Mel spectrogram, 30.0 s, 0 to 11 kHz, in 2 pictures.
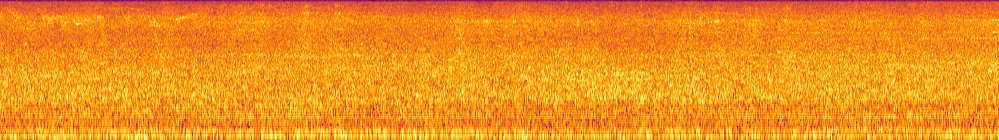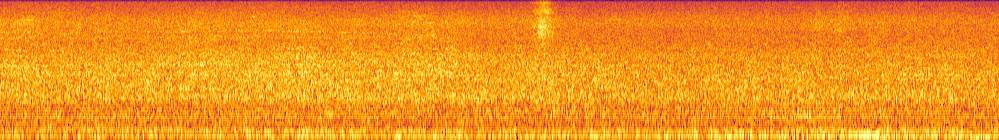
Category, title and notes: Soundscapes > Urban
AMBTraf-Zh6 Skyline, afternoon, highway, avenue, cars pass by, city rumble FILI URPRU
Ambiência. Skyline, tarde, avenida, carros passando, ruído da cidade, motos, urbano. Gravado no Aleixo, Manaus, Amazonas, Amazônia, Brasil. Gravação parte da Sonoteca Uirapuru. Em stereo, gravado com Zoom H6. // Sonoteca Uirapuru Ao utilizar o arquivo, fazer referência à Sonoteca Uirapuru Autora: Beatriz Filizola Ano: 2025 Apoio: UFF, CNPq. -- Ambience. Skyline, afternoon, highway, avenue, cars pass by, motorcycles, city rumble. Recorded at Aleixo, Manaus, Amazonas, Amazônia, Brazil. This recording is part of Sonoteca Uirapuru. Stereo, recorded with the Zoom H6. // Sonoteca Uirapuru When using this file, make sure to reference Sonoteca Uirapuru Author: Beatriz Filizola Year: 2025 This project is supported by UFF and CNPq.
vehicles, honk, car, bus, birds, field-recording, brazil, ambience, rumble, city, soundscape, general-noise, traffic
